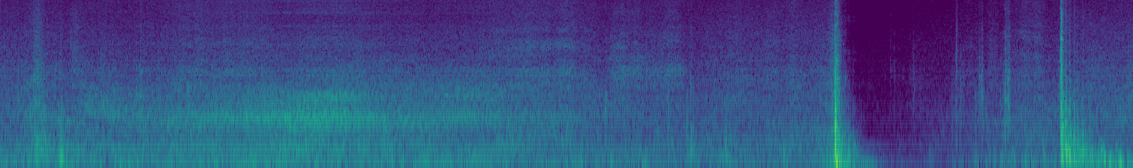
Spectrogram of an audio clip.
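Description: Steady background noise and handling rustle inside a car, with one loud, sharp thump about eight seconds in.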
